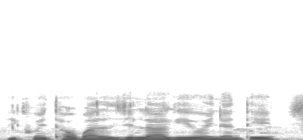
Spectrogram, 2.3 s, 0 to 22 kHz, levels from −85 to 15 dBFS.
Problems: background sounds at intervals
